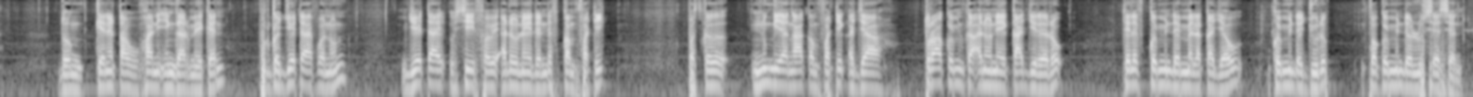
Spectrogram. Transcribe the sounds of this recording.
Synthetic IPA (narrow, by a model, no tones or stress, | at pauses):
dɔːnkenetauhaniiŋɡaɾmekɛnpuɾkɐɟuetaːjfɐnuːn | ɟɛtajusifɐwɛʔanonedɐndɛfkɐmfatiːk̚ | pɐskɐ | nuŋɡjaŋɡaːkɐmfatikɐɟaːtuɾaːkominkaanunekaɟiɾeɾo | tɛnɛfkomindɐmɛlɐkɐɟaw | komindɐɟuɾəp̚ | fakomindɐlusɛsɛn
